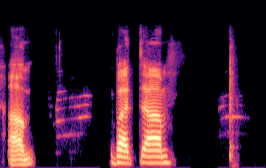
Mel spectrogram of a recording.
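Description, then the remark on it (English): A cat meows three times, loud drawn-out cries with a short pause before the last two, followed by a faint brief chirp near the end; the cat wants something. “Hi, cat. My cat wants something.”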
